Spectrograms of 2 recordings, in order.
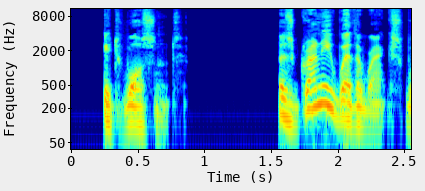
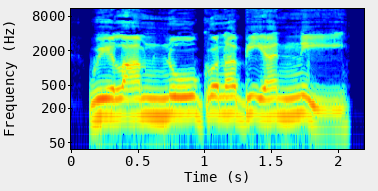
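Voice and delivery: louder, slow Scottish grumble; a stubborn brother refusing; gruff Feegle; 5 semitones higher, 5 dB louder than usual. A narrator's reading. Big Yan's voice.

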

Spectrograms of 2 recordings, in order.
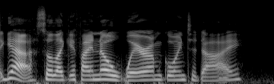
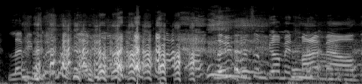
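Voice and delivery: laughing through the words; giggling as she says it; 6 semitones higher, 4 dB louder, much slower than usual. Real, not acted. Laughing while reaching for gum.

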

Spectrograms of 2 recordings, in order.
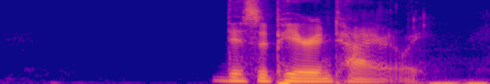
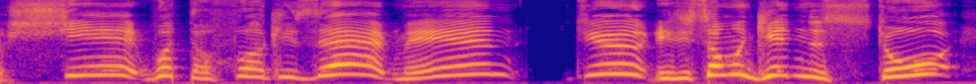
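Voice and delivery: much higher, loud surfer-dude voice; stoner bros; 6 dB louder than usual. Acted. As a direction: freak out like a clueless stoner. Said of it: "sound something like this".

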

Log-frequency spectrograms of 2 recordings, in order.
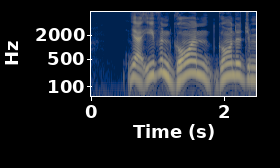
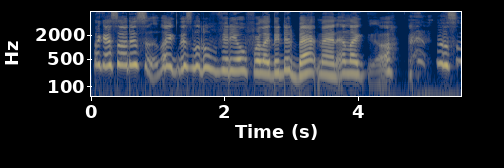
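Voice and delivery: high-pitched, breaking into laughter; can't get through it for laughing; real helpless laughter; 11 semitones higher than usual. Real, not acted. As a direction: try to talk while cracking up. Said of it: "I can't even keep my shit together".

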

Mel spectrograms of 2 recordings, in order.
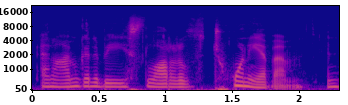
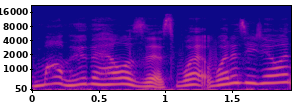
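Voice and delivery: kids imitated, alarmed; 9 semitones higher, 4 dB louder than usual. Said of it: "They'd be like".

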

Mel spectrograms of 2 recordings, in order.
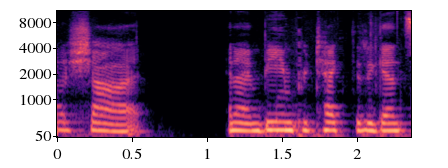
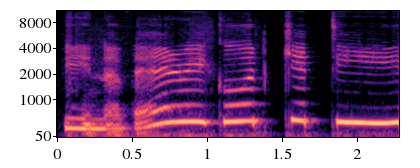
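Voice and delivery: put-on high, slow old crone voice; witch voice; 10 semitones higher, slower than usual. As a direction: purr it like a sly witch. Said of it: "I sound like an old woman".

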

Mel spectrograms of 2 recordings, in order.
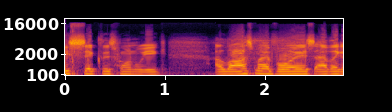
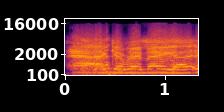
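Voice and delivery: higher, louder cry of protest; mock agonised yell; 5 semitones higher, 7 dB louder than usual. Retelling being tickled while crying.

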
